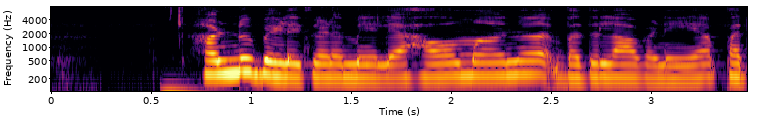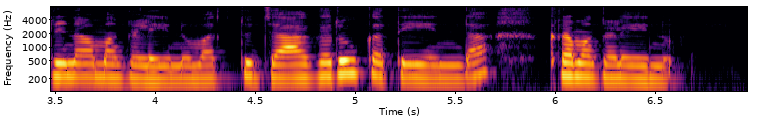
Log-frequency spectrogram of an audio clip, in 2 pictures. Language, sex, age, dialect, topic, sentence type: Kannada, female, 56-60, Coastal/Dakshin, agriculture, question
